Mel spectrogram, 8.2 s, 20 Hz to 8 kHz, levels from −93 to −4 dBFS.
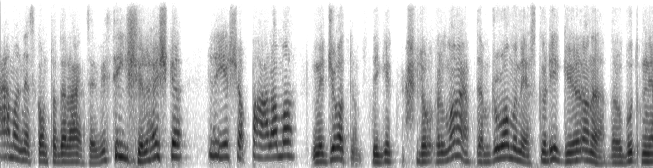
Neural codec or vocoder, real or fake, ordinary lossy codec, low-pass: codec, 16 kHz in and 24 kHz out, 0.4 kbps, LongCat-Audio-Codec, fine tuned four codebook decoder; fake; Opus, 24 kbps; 7.2 kHz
